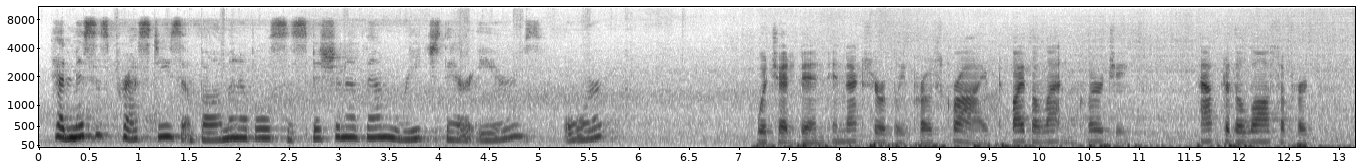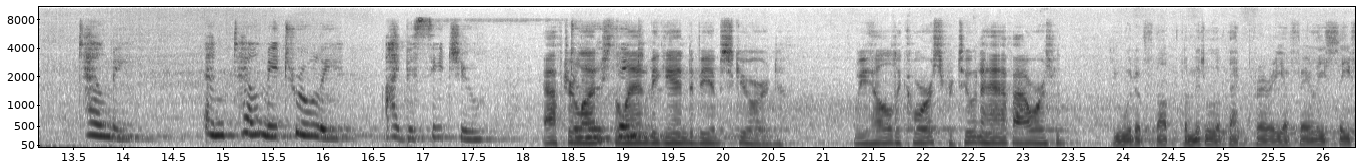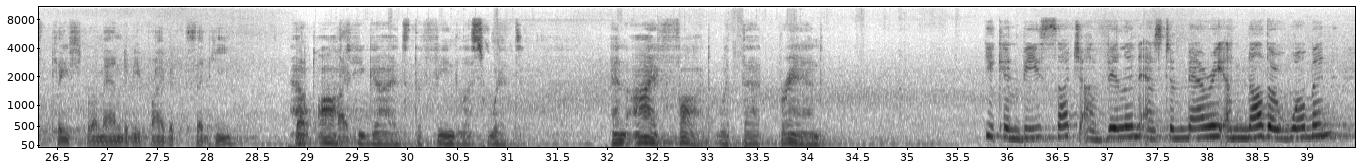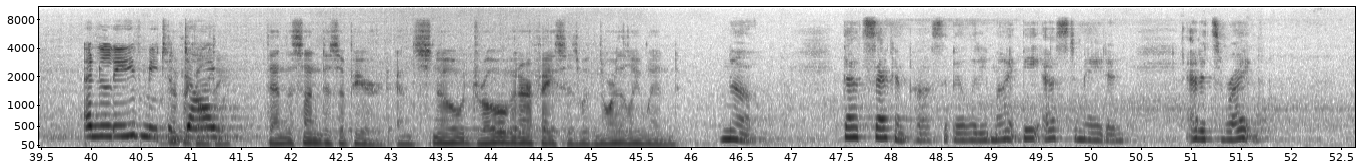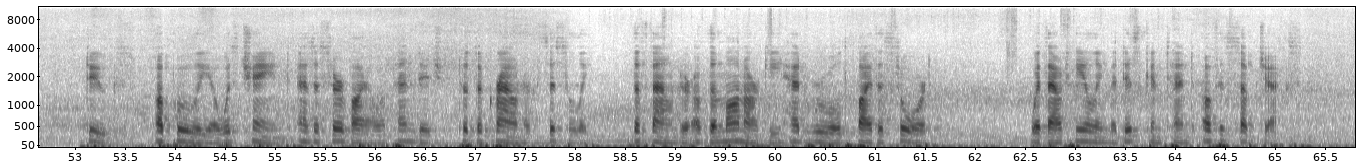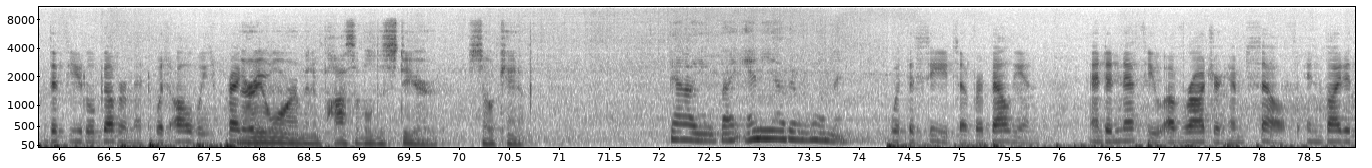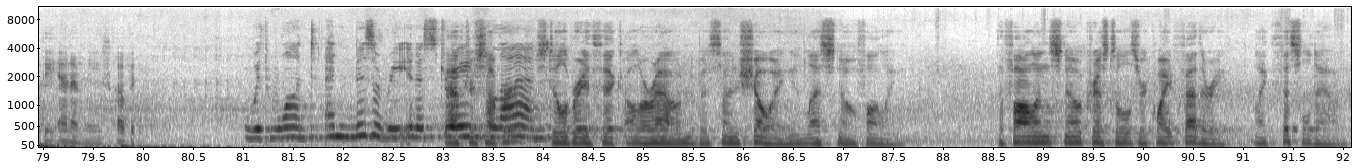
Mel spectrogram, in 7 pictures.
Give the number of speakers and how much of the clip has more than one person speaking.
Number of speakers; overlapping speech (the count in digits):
6, about 4%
